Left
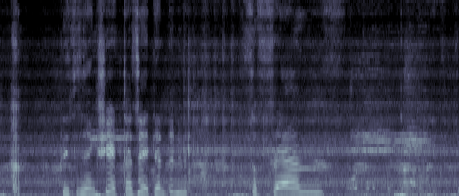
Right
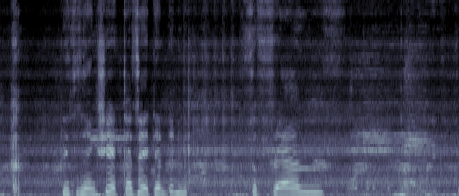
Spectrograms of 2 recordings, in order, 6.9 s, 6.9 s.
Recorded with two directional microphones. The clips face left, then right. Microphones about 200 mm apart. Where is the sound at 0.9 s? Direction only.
35° right (ahead or behind).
